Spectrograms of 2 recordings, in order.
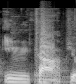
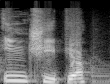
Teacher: non abbiamo in cappio che non esiste ma in cipio con questo trasformazione della a in i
